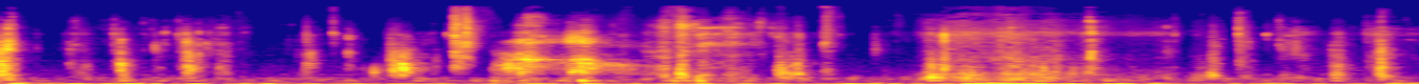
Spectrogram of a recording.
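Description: A person chewing a mouthful of cooked giant crayfish meat, with quick wet mouth clicks throughout, loudest about five seconds in.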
